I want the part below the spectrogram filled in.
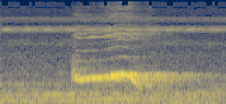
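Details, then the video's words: Tuwu bird from Malaysia calling from somewhere overhead: a single clear, slightly rising then falling whistled note lasting about half a second, with a steady high hiss behind. "Burung tuwu malaisia lagi bunyi diatas"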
